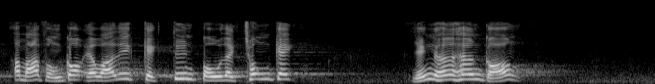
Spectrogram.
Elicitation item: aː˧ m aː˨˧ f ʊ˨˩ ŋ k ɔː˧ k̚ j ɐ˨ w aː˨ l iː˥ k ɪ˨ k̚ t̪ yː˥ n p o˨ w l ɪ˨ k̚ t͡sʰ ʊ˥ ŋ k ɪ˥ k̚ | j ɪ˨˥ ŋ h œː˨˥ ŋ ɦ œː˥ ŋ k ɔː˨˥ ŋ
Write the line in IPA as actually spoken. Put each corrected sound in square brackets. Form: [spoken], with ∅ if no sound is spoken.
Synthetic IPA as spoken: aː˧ m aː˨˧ f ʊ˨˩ ŋ k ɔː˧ k̚ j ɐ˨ w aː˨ l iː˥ k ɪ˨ k̚ t̪ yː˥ n p o˨ w l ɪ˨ k̚ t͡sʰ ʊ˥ ŋ k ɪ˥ k̚ | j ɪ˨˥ ŋ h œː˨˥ ŋ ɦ œː˥ ŋ k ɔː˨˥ ŋ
